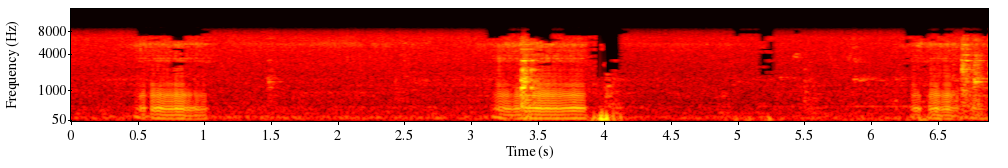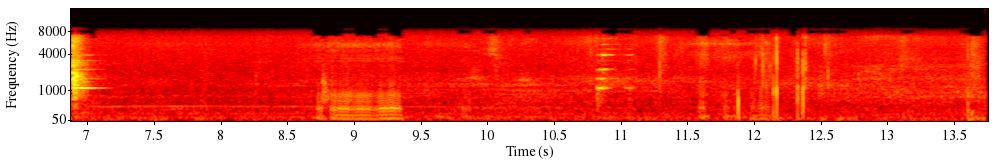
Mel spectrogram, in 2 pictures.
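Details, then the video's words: Labrador Retriever snoring while asleep indoors: low, rasping rumbles that rise and fade about every three seconds in an uneven rhythm, over a steady background hiss with scattered small clicks. "Как храпит собака\ joke. As snoring dog (Лабрадор)"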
